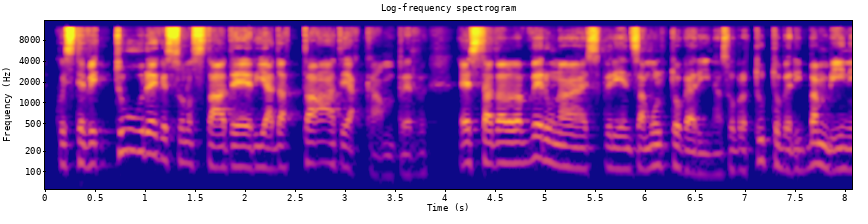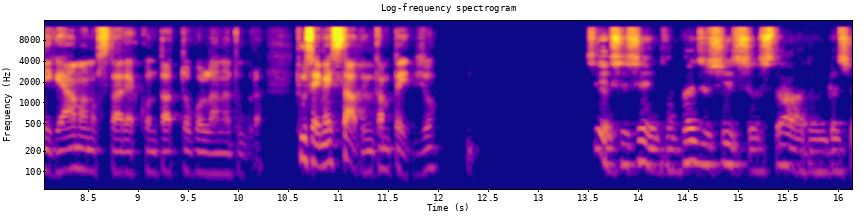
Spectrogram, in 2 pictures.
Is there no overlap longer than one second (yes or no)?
yes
